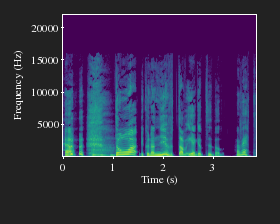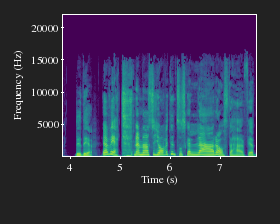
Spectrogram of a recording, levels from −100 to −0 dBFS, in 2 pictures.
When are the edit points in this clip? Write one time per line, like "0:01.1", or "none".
0:01.6
0:04.5
0:06.1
